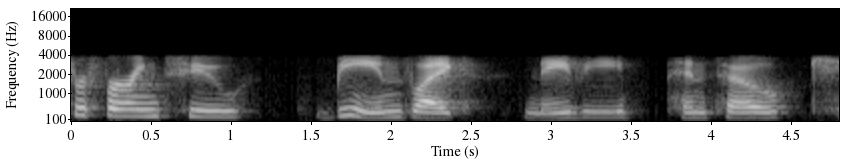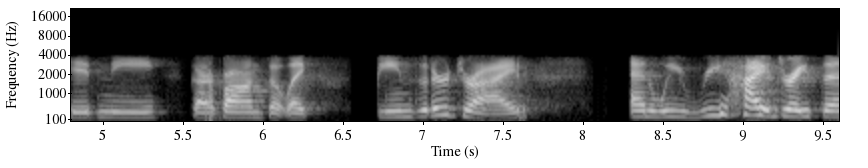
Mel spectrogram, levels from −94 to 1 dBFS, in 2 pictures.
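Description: At 5.64 to 5.74 s and at 7.60 to 7.63 s, packet loss with pitch repetition fills 30 ms each time by repeating the last pitch period. The result is a briefly held, buzzy tone inside the telephone band, not a silent dropout or a click.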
